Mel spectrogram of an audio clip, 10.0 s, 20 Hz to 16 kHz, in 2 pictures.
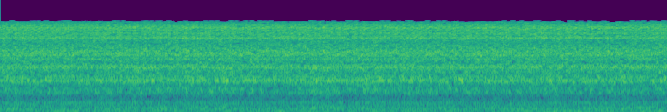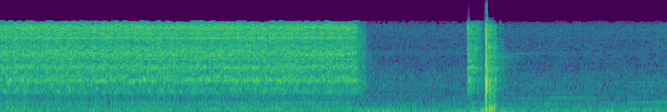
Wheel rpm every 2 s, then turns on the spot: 160, 160, 160, 130, 10.
none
